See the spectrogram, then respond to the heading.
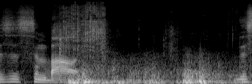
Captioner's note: heroically tears paper in half as thunder rumbles in the background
